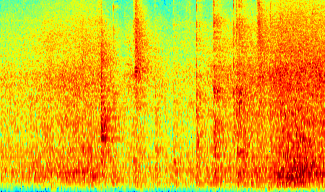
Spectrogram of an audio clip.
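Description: Drywall flat box on an extension handle being run along a ceiling tape seam: a steady scraping swish as it spreads joint compound over the tape, with several sharp clicks along the way.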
